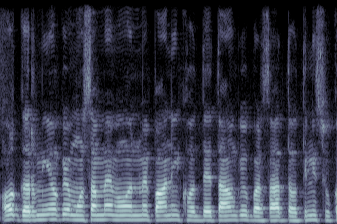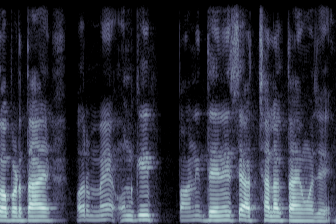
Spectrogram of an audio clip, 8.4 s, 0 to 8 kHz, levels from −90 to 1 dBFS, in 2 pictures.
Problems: none marked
